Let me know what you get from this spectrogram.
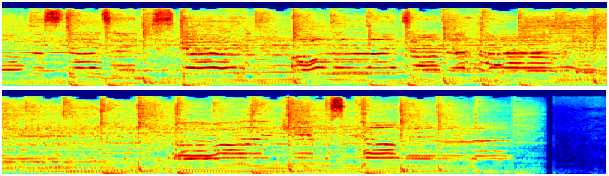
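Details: Upbeat pop-style music with a steady beat and melodic lines plays, then cuts off into silence just before the end, with no animal sound.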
